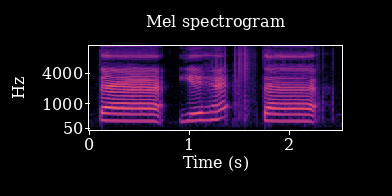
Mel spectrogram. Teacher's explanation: जुबान की जो ये कोनी होती है ऊपर के दांतों की जड़ में लगाने से त अदा होता है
